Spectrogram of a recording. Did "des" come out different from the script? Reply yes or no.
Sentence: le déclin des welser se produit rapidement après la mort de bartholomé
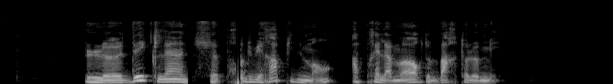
yes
